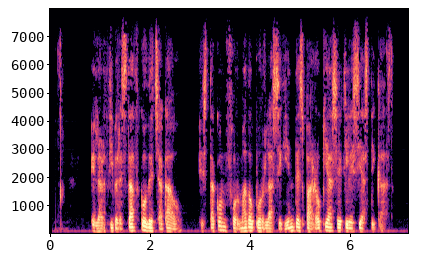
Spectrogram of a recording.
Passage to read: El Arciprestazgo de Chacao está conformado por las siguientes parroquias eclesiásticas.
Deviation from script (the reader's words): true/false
false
